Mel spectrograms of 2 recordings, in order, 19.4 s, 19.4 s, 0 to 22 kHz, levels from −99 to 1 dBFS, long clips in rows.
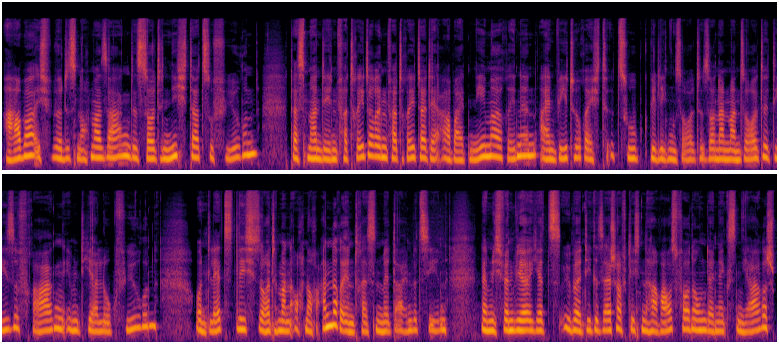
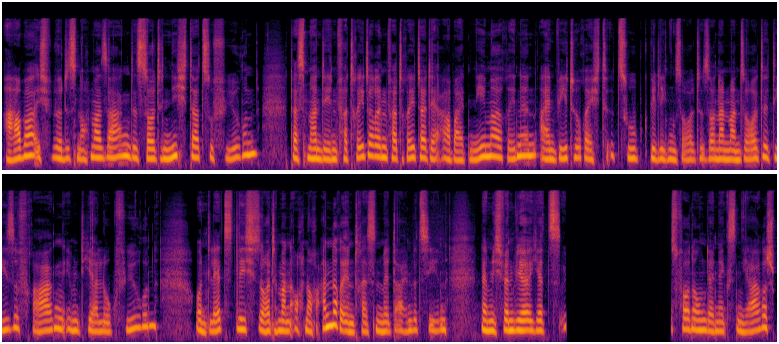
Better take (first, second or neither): first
